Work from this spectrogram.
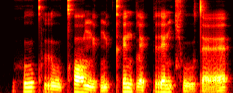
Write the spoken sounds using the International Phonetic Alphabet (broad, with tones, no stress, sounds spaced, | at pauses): h uː˦˥ kʰ r uː˨˩ kʰ ɔː˧ ŋ e˨˩ k̚ ŋ e˨˩ k̚ tʰ e˥˩ n p l e˨˩ k̚ p r e˧ n t͡ɕʰ uː˩˦ t ɛː˩˦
